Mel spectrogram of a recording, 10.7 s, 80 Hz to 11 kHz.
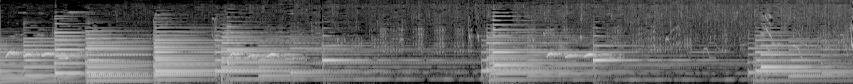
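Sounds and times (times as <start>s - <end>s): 
slow gentle piano playing chords and single notes: 0.0s - 10.6s
brief high bird-like chirps: 3.1s - 10.6s.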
